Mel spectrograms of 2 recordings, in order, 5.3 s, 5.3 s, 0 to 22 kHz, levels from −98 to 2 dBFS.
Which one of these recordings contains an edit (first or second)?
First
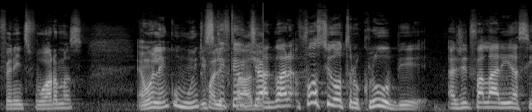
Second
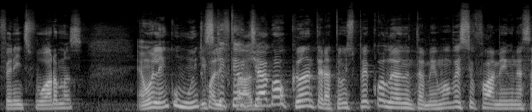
first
